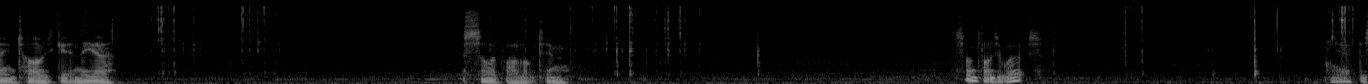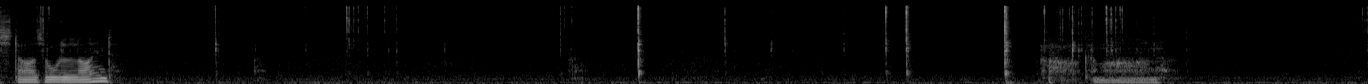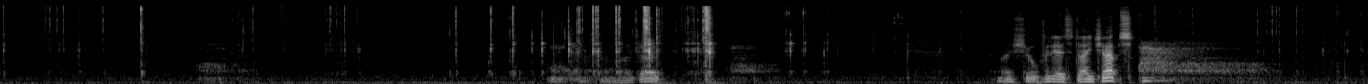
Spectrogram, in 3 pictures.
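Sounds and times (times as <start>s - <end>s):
lock pick clicking in lock: 1.5s - 2.8s, 5.8s - 7.1s, 17.1s - 17.7s, 22.5s - 22.9s, 23.7s - 25.0s, 27.1s - 29.0s, 29.6s - 31.0s, 31.8s - 35.8s, 39.9s - 41.0s.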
